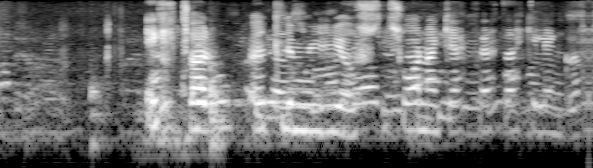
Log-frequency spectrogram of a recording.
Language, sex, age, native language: Icelandic, female, 13, Icelandic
